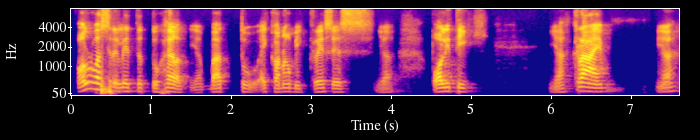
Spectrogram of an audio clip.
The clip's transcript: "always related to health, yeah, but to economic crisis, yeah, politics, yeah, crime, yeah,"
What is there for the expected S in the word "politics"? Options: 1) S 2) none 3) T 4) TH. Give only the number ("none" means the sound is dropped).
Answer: 2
